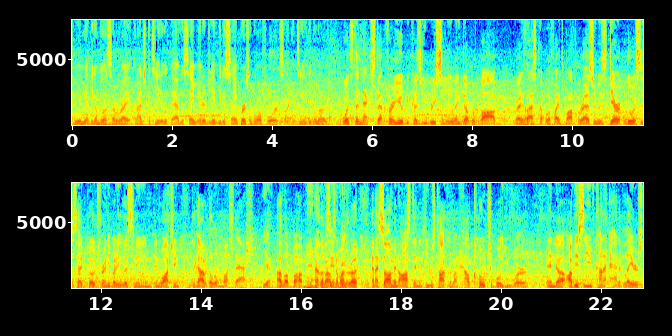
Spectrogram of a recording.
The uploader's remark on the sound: LIVE at UFC X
